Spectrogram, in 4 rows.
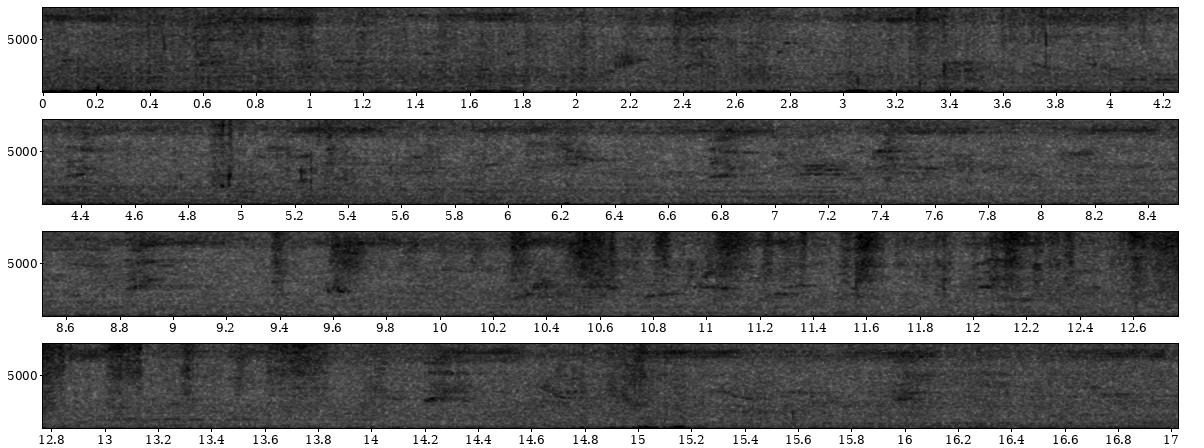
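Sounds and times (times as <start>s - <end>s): low microphone rumble: 0.0s - 6.5s.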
